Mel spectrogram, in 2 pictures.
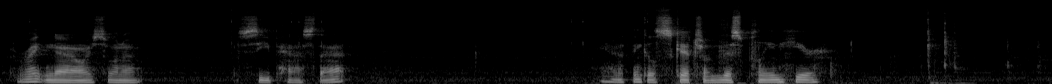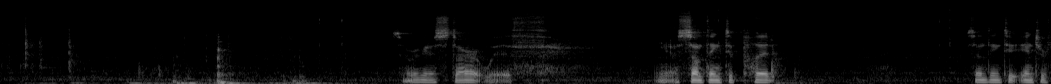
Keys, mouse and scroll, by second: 0.2-2.3 drag, 2.9 click, 3.1 click, 5.6 click, 6.4 click, 13.6 right click, 14.9-17.6 drag, 19.9 click, 20.9-21.0 drag.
